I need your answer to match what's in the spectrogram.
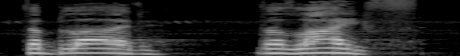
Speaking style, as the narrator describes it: they all squeaked

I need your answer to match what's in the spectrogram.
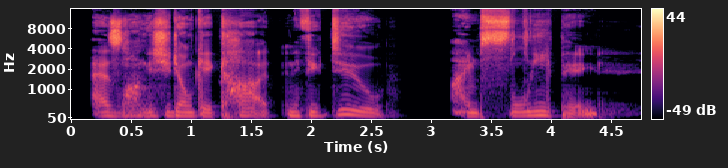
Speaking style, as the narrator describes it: he just whispers

